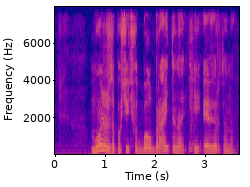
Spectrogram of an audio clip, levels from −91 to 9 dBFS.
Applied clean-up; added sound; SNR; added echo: none; none; none; none.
